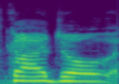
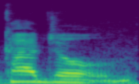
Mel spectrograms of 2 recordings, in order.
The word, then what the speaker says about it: Kajol: Like, it's Kajol and why did I say it like that? Kajol.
